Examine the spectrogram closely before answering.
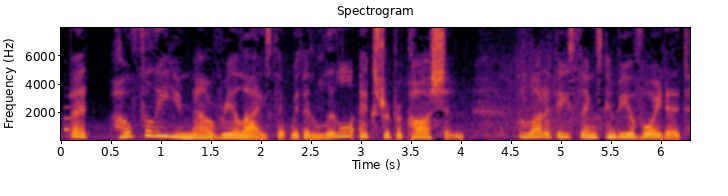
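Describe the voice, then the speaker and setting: An actress voicing a calm, practical female ship's surgeon in a game, patient and matter-of-fact as she instructs. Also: on the high side, normal speed, slight background noise, natural voice. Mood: instructive. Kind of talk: video game cutscene dialogue.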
